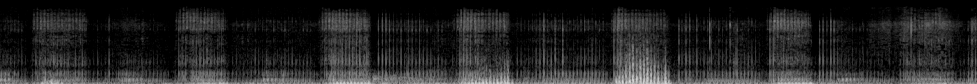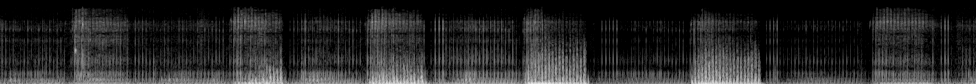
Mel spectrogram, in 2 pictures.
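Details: House cat purring loudly, a deep rumbling purr swelling in regular breath cycles, some louder bursts standing out, recorded indoors at close range.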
